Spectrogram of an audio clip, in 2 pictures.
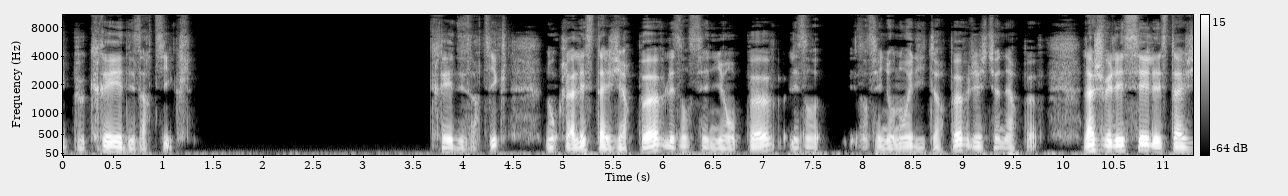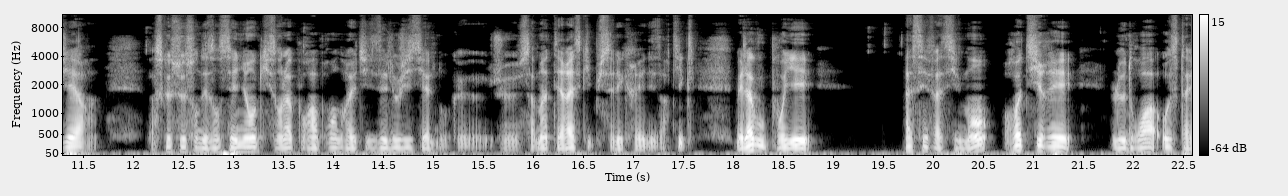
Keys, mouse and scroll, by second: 0.0-0.4 scroll down 2, 1.0-1.3 scroll down 2, 2.1-2.4 scroll down 2, 3.2-3.5 scroll down 2, 12.1-13.8 drag, 19.3 click.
